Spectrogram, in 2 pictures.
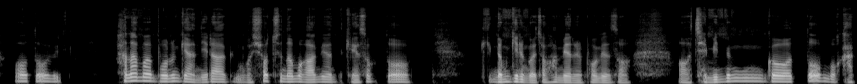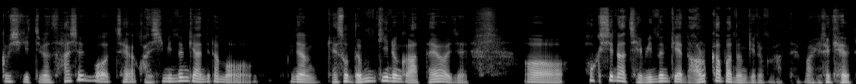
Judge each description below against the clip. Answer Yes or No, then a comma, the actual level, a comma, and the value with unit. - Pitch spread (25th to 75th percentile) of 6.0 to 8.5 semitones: No, wide, 5.4 semitones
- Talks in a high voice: No, low, 120 Hz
